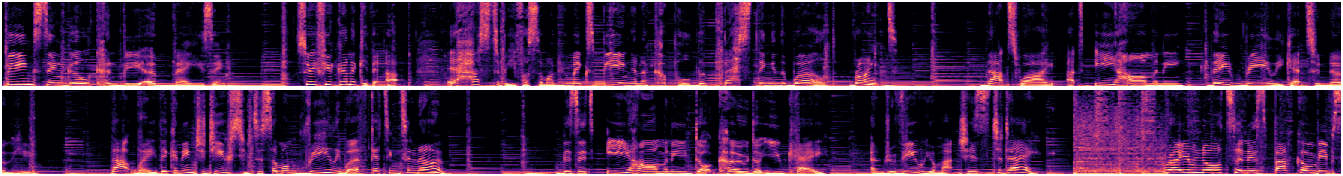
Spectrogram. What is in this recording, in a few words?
ENGLISH VOICE OVER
